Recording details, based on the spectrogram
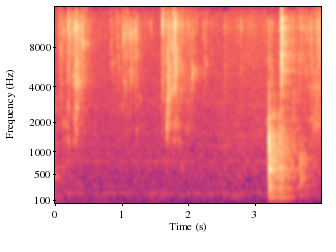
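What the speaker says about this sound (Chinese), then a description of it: "再倒入一些花椒水" Sichuan peppercorn water goes into a meat filling mixture for pan-fried stuffed buns, a few faint wet drips and squishes, then a louder splash near the end in a quiet kitchen.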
